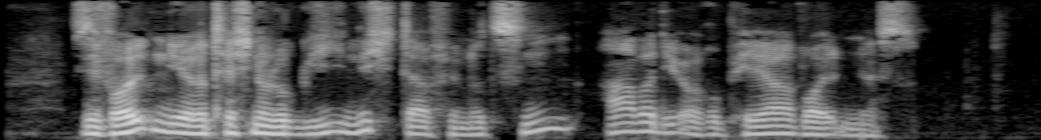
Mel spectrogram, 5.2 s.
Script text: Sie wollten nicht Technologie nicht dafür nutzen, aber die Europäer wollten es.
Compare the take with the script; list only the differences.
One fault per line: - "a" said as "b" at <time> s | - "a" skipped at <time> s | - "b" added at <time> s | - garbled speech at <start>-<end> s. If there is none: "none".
- "nicht" said as "ihre" at 0.8 s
